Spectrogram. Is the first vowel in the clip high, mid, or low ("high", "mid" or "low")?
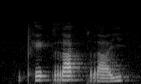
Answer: mid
